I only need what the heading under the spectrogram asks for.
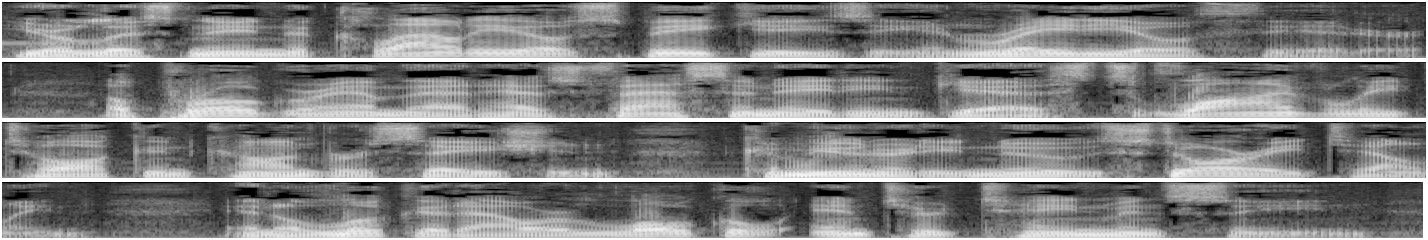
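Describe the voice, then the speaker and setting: A man's voice: on the low side, sing-song, measured pace, dark tone. A man reading a scripted introduction as a radio show announcer. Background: faint music.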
